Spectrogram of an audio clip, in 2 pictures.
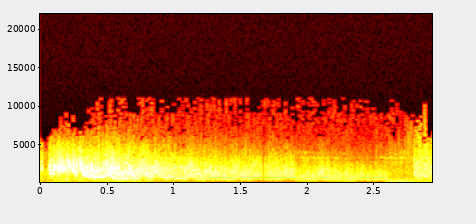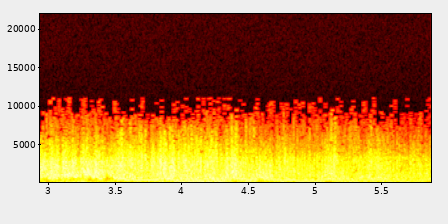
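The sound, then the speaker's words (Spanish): Loud, continuous rolling thunder with lightning over a cemetery, with a dense, roaring rumble and wind-like noise, swelling into a fresh crackling surge about halfway through. No voices. “Solo él y cruces y tumbas y ecos de su voz y sombras y fosas y coronas que el viento deshacía y palas herrumbradas por el tiempo y nombres gritados por lápidas y relámpagos y truenos y algo.”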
